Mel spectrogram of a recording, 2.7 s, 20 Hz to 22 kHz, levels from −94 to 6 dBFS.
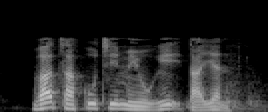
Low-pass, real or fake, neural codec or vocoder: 5.4 kHz; real; none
